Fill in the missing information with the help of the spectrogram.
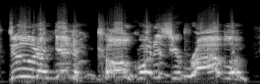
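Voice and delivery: high, loud, near-crying mock whine; whiny protest. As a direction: squeal it like a scared guy who only wanted a Coke. Acted victim's whiny protest.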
